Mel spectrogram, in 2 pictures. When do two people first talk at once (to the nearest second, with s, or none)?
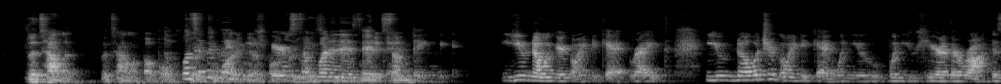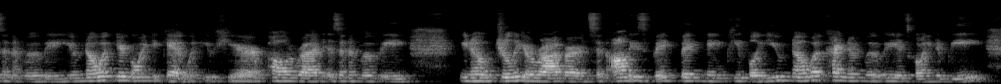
2 s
